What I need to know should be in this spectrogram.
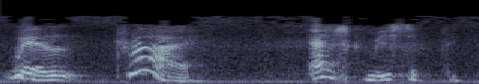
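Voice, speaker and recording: An actress playing a sweetly dotty, chatty, hard-of-hearing retired schoolteacher of about sixty, prim, gossipy and giggly, in 1950s radio drama style. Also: female voice, mid-range voice, huge pitch swings, unhurried. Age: around 60. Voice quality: giggly, fluttery delivery. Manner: gossipy, prim, easily muddled. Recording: muffled, noisy vintage radio recording.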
